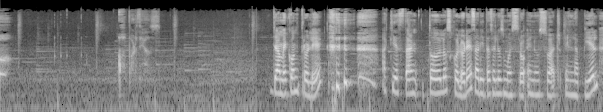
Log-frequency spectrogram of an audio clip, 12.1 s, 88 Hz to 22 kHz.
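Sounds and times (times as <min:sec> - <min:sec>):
woman gasping: 0:00.0 - 0:00.4, 0:07.1 - 0:07.6
faint background music: 0:00.0 - 0:12.0
whispering: 0:02.4 - 0:03.2.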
